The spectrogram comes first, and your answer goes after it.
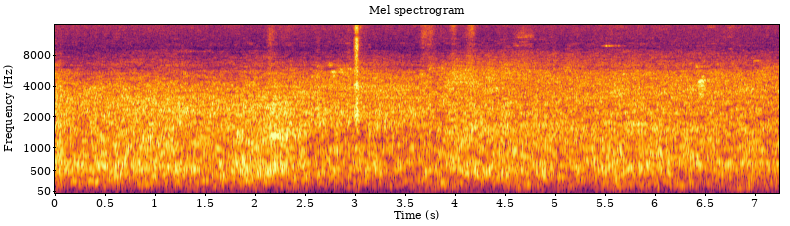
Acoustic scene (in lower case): park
